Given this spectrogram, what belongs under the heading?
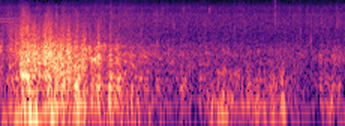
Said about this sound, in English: The monsoon season begins. Winds from the south draw tropical moisture northward into the Sonoran Desert. Moist air colliding with intense heat and mountainous terrain breeds epic thunderstorms.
